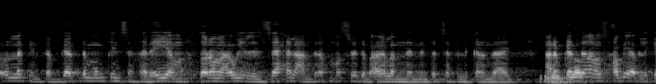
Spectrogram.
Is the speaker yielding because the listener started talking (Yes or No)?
No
